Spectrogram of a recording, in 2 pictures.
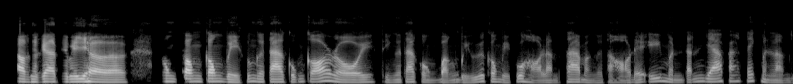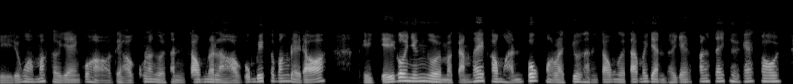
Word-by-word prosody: Ờ, 130 -2 +8
thực 125 - +1
ra 130 0 +9
thì 125 - -3
bây 130 +1 +7
giờ 115 -4 +8 0.3
công 135 0 -1
công 135 -1 +7
công 140 0 +6
việc 110 -4 0
của 135 - -5
người 130 -3 -2
ta 120 0 +7
cũng 115 +3 -6
có 130 +7 +5
rồi 110 -2 +2
thì 105 - -12
người 105 +1 -7
ta 115 +1 +1
còn 100 -3 -7
bận 100 +2 -2
bịu 100 0 -7
với 140 - -2
công 130 -3 -3
việc 100 -2 -8
của 140 - 0
họ, 90 -8 -4
làm 95 0 -5
sao 115 -1 +2
mà 105 - -7
người 90 -1 -14
ta - - -7
họ 95 +1 -4
để 100 - -5
ý 135 +5 -4
mình, 115 -9 -6
đánh 135 +7 -5
giá 135 0 +2
phán 140 -1 -7
xét 155 +1 -6
mình 120 -5 -7
làm 95 -2 -6
gì, 90 -1 -11
đúng 100 - -8
hông? 125 -2 -6
Mất 140 - -3
thời 105 -3 -7
gian 105 0 -6
của 125 - -7
họ, 85 -6 -6
thì 100 - -8
họ 95 0 -5
cũng 130 - -13
là 125 - -4
người 105 -4 -6
thành 100 0 -10
công 110 +3 -1
nên 115 -2 -2
là 105 - -3
họ 95 +1 -3
cũng 115 +4 -8
biết 145 +3 -1
cái - - -7
vấn 140 +1 -4
đề 110 - -3
đó. - - +3 0.4
Thì 100 - -7
chỉ 115 +4 +1
có 170 +4 +3
những 155 -1 -2
người 125 -5 0
mà 105 -1 -5
cảm 105 +1 -5
thấy 155 +2 +1
không 130 -5 -3
hạnh 105 +1 -7
phúc, 165 +1 +3
hoặc 105 - -5
là 100 - -2
chưa 125 +3 -6
thành 110 -2 -10
công 110 +1 -4
người 110 -1 -7
ta 120 - 0
mới 135 +2 -7
dành 125 -6 -3
thời 105 +1 -10
gian 110 0 -6
phán 135 - -4
xét 145 +1 -5
người 140 -5 -7
khác 140 +2 -6
thôi. 140 0 -1
115 Hz, 350 wpm, -25 LUFS, 105-135 Hz, 0.4 s, ra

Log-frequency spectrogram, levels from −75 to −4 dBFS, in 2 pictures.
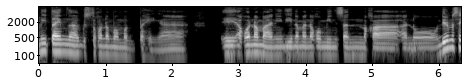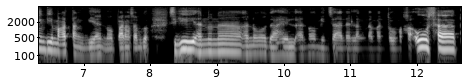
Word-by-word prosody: may 155 +1 -1
time 145 -1 +7
na 130 -2 +2
gusto 125 0 -6
ko - - -1
namang 115 -2 -4
magpahinga. 90 -1 -10 0.6
Eh, 125 0 -1
ako 120 +2 +4
naman 120 -5 +2
hindi 115 +1 -5
naman 115 0 -2
ako 115 +1 -2
minsan 110 0 -3 0.2
makaano, 105 0 -1
hindi 175 - +5
naman 205 +2 +3
sa 205 - +4
hindi 175 -1 0
makatanggi, 115 -7 -1
ano, 95 0 -9
parang 105 +1 -1
sabi 105 +1 -5
ko - - -16 0.3
sige 180 +4 +5
ano 140 -1 -2
na, 145 -1 -2
ano 125 +1 -6
dahil 110 +1 -4
ano 115 +2 -10
minsanan 100 -1 -6
lang 95 0 -12
naman 95 0 -12
'to 100 -1 -10
makausap 185 - +6
115 Hz, 165 wpm, -24 LUFS, 105-140 Hz, 0.6 s, time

